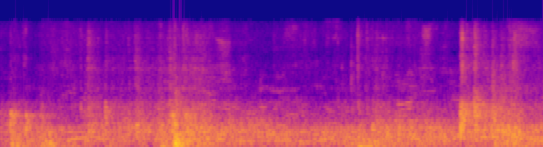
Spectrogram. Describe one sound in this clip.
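Pins clatter as a ball strikes them.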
